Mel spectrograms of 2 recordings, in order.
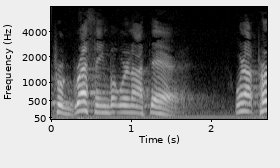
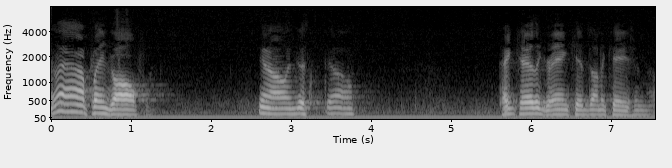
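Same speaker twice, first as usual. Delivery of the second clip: mildly listless imitation, trailing softer and lower; idle retiree; 4 semitones lower, 12 dB quieter than usual. Imitating retired friends telling him what they do, mildly listless. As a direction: answer lazily, with long pauses, fading away.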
